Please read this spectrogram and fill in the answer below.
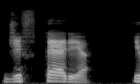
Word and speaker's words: diphtheriae: Assim como com a pneumonia, apesar de em português pronunciarmos como uma paroxítona, difteria, em latim dizemos diphtheria, e portanto diphtheriae aqui. O I afinal é curto.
